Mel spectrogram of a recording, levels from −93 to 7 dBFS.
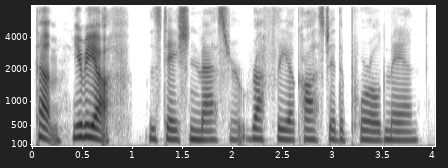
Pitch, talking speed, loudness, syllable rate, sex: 195 Hz, 195 wpm, -22 LUFS, 5.0 syllables/s, female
